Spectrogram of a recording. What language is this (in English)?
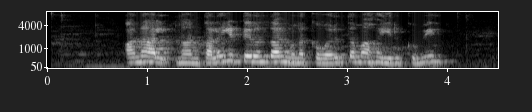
Tamil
